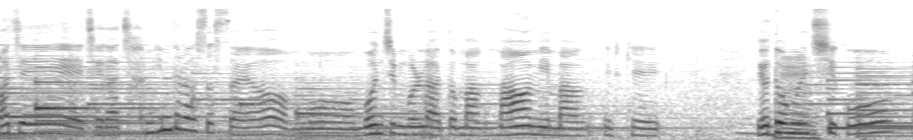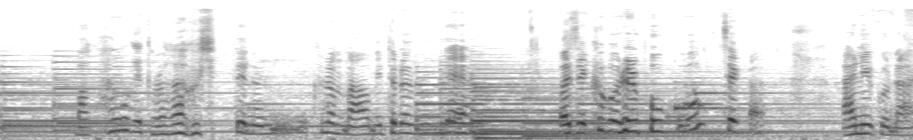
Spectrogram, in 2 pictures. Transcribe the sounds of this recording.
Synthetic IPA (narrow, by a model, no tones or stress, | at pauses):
ʌd͡ʑe̞t͡ɕe̞ɡat͡ɕamçimdɯɾʌs͈ʌs͈ʌjomwʌmʌnd͡ʑimoɭːadomak̚maɯmimak̚iɾʌkʰe̞ | jodoŋɯɭt͡ɕʰiɡo | mak̚haŋɡuɡe̞toɾaɡaɡoɕʰi̥p̚t͈e̞nɯnkɯɾʌnmaɯmitɯɾʌnːɯnde̞ | ʌd͡ʑe̞kɯɡʌɾɯɭpoɡot͡ɕe̞ɡaː | ɲiɡuna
